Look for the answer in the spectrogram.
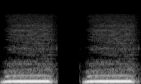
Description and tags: Vibration of the phone on the table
